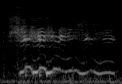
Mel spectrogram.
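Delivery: high, light acted giggling; high "hee hee hee"; ticklish giggle. Snake's tittering laugh. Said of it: "The snake laughed".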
